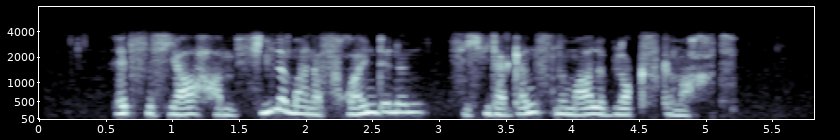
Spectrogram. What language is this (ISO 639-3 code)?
deu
